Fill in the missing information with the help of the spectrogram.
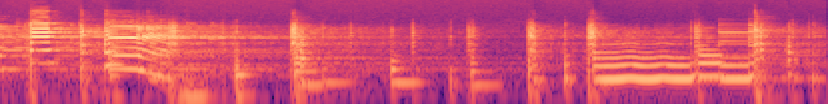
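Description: Electric guitar fitted with a hand-wound homemade pickup, played through a small tube amp. Quick picked notes, a note sliding down in pitch about a second in, and a held note with vibrato near the end.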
